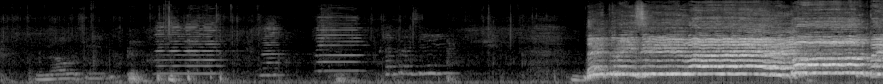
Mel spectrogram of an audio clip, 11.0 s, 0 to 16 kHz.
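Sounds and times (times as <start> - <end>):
men's choir humming held notes: 7.3 - 11.0.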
